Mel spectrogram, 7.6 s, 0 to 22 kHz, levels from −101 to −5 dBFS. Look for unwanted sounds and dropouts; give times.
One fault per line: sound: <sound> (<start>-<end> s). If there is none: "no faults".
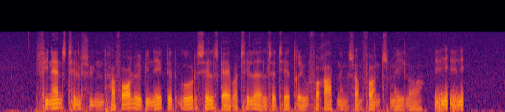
sound: laugh (6.5-7.0 s)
